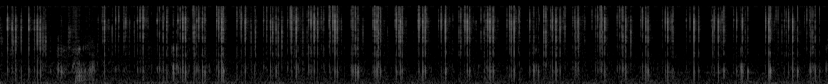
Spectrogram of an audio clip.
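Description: Long fingernails tap quickly on the laminated cover and spine of a Diercke Weltatlas, a large, solid, closed hardcover atlas held upright in the hands. The sound is a dense run of short, crisp, bright clicks with almost no low end and barely any ring. The taps come in uneven rhythmic bursts that gradually grow louder and more evenly spaced.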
